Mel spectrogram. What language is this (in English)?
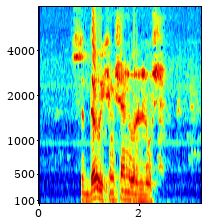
Kabyle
